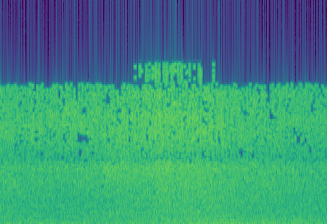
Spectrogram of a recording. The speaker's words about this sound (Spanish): Bajo nuestros pies la arena de la playa, alguno haciendo gimnasia y de fondo el sonido del mar.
